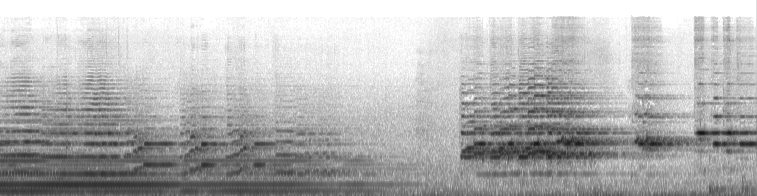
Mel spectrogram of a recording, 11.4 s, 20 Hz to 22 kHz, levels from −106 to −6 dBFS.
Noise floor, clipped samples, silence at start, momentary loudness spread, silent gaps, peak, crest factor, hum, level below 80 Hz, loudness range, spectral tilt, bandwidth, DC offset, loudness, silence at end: -50 dBFS; under 0.1%; 0 s; 17 LU; none; -12 dBFS; 16 dB; none; -52 dBFS; 12 LU; -6.5 dB/octave; 13.5 kHz; under 0.1%; -26 LUFS; 0 s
